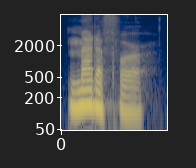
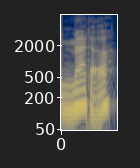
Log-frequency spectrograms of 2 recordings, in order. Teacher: American English it would be more like metaphor so the t is very soft it's almost like a d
